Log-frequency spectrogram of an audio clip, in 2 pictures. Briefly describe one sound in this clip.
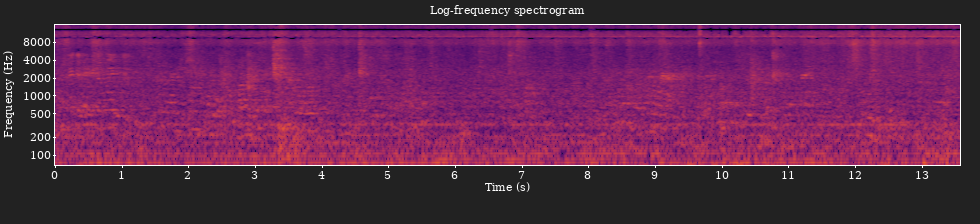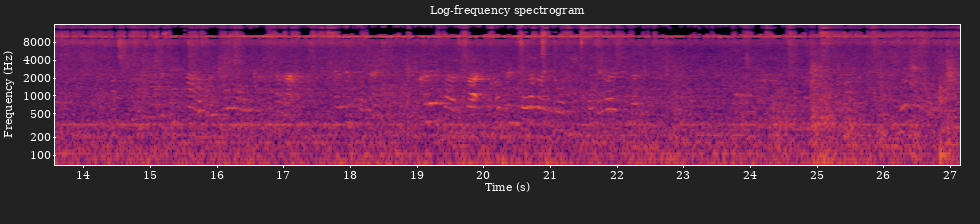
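An escalator hums and rumbles steadily.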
